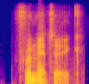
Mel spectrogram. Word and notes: frenetic: British English

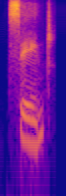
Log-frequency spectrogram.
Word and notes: saint: Indian

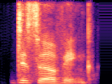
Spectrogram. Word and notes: deserving: Indian

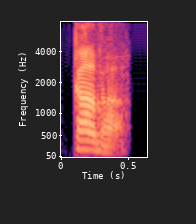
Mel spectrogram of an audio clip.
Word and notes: kava: Indian

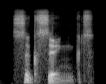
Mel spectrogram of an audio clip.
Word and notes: succinct: British English

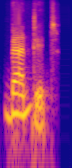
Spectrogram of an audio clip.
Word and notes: bandit: Indian

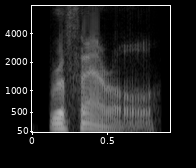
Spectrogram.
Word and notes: referral: British English

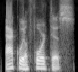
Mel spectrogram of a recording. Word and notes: aqua fortis: American English

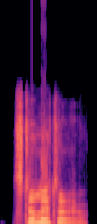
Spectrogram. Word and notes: stiletto: British English

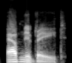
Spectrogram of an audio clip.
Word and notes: abnegate: American English

